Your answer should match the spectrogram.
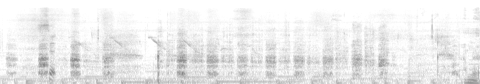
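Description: Labrador retriever panting quickly and evenly, about two to three breaths a second, winded after running a retrieve.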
